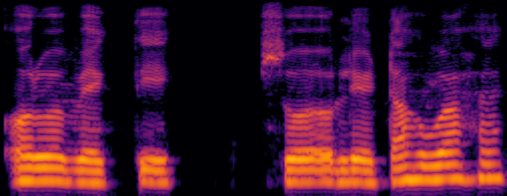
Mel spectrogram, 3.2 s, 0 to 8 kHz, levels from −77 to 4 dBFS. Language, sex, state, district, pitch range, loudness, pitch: Hindi, male, Bihar, Gaya, 135-155 Hz, -17 LUFS, 140 Hz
